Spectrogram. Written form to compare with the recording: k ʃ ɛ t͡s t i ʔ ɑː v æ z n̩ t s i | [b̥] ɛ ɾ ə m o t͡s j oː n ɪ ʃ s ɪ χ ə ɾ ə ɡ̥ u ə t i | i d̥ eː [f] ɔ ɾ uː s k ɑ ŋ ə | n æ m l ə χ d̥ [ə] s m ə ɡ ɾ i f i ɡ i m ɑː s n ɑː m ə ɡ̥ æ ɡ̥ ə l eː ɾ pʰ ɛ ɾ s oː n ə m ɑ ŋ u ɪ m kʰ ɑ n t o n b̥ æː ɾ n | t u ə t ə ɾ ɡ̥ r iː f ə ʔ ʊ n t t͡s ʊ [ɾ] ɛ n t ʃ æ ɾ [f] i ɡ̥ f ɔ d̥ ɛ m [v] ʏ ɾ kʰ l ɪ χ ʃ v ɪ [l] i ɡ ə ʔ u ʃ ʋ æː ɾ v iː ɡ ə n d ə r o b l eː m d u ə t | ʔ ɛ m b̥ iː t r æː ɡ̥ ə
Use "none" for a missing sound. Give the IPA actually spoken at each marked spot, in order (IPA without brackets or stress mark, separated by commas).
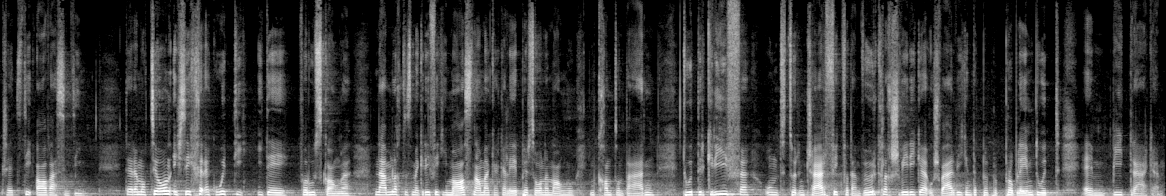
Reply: d̥, f, ɑ, ɾ, f, v, ɾ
